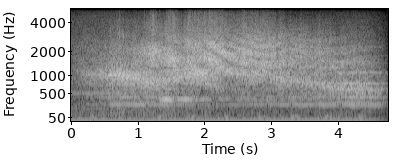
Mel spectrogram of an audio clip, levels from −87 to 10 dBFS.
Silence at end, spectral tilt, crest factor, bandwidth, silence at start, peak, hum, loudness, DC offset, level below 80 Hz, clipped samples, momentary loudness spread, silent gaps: 0 s; -4 dB/octave; 12 dB; 5.4 kHz; 0 s; -2 dBFS; none; -13 LUFS; 1%; -42 dBFS; under 0.1%; 10 LU; none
